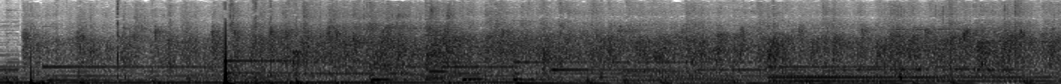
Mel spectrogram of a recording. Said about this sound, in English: Hallelujah. You are clapping for Jesus. You can make it better. Make it louder to the glory of God.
